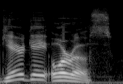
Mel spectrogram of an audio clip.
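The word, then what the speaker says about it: Gergely Orosz: The L is silent, okay?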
